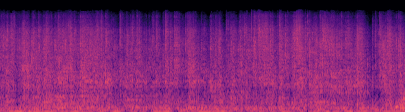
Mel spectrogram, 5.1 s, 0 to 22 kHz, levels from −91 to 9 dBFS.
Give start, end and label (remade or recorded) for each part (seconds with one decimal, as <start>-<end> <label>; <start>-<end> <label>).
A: 0.0-2.2 recorded; 2.2-4.1 remade; 4.1-5.1 recorded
